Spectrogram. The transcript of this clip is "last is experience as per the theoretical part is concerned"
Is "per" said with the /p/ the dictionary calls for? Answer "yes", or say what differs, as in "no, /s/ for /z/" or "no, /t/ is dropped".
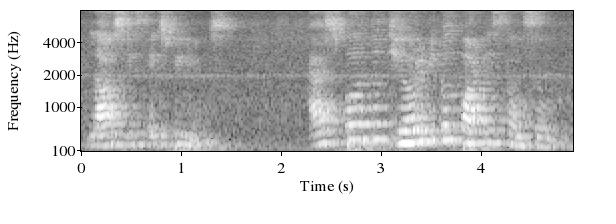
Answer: no, /f/ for /p/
